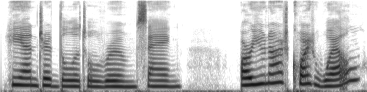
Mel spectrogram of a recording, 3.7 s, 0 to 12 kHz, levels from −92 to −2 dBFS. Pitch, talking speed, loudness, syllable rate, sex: 250 Hz, 180 wpm, -17 LUFS, 5.6 syllables/s, female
